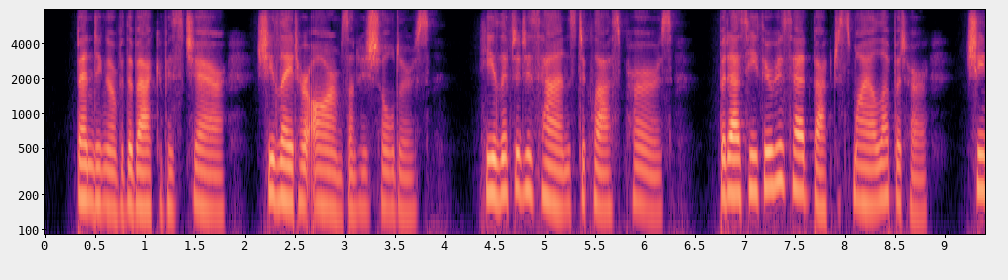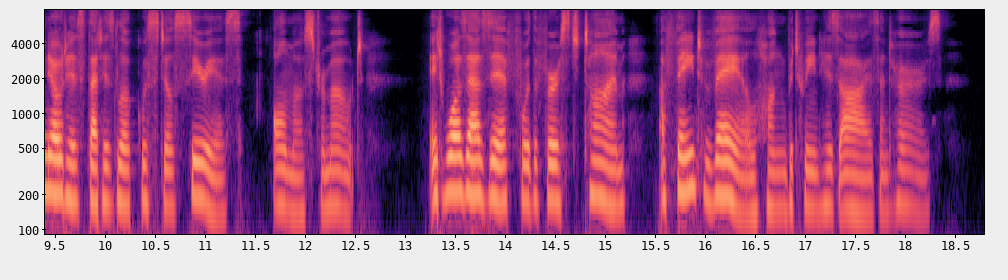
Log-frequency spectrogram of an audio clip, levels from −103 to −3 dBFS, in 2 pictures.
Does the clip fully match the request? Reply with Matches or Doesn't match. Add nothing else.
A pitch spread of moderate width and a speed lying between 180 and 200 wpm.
Matches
